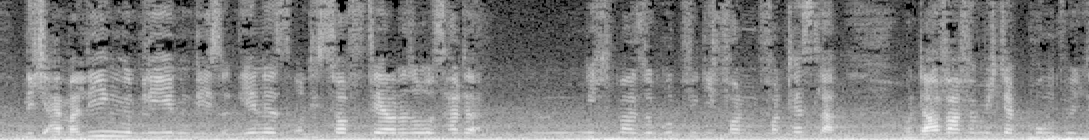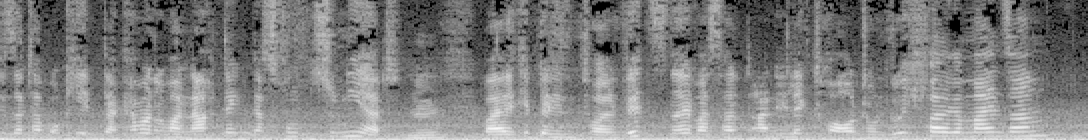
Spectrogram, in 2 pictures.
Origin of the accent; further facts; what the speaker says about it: Essen, North Rhine-Westphalia, Germany; bei uns in Essen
